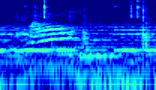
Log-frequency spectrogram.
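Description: A pet cat gives a faint, drawn-out meow that rises and then falls, with a brief squeak after it, all set against quiet background music.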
